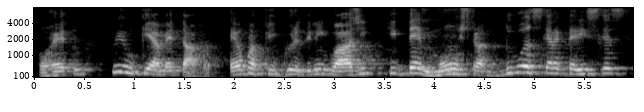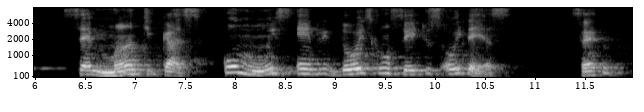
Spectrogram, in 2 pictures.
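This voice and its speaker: A Brazilian man teaches a lesson on camera, spelling words out letter by letter and checking in with the class. His voice sits on the higher side for a man. The room around him adds a noticeable echo. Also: expressive, measured pace, warm tone. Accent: Brazilian Portuguese. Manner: explanatory, spells words out, checks understanding with "correto?". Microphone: camera mic. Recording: echoey room.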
